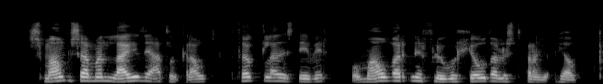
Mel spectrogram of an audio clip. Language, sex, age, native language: Icelandic, male, 40-49, Icelandic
